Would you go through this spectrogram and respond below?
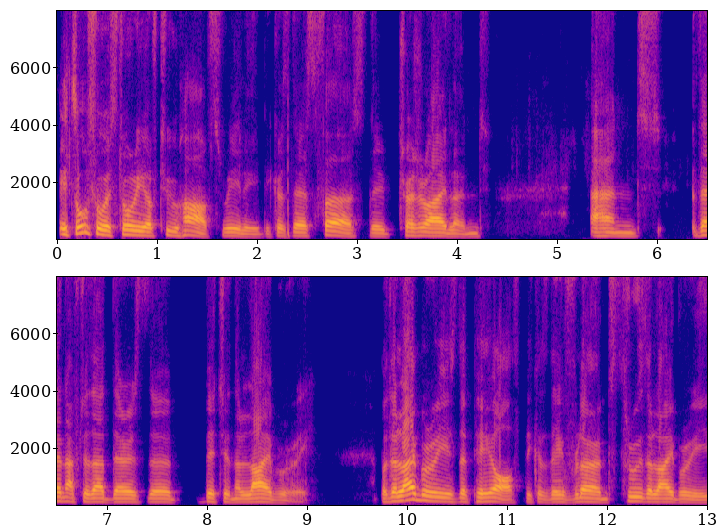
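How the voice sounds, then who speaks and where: Woman, very deep voice, reflective, explanatory, informal discussion, dry sound. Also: moderate pace, darkish tone, dry recording. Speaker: voice actor.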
